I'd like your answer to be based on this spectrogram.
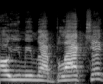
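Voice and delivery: really loud, high, deliberate remark. Speaker retelling deliberately asking a companion something loudly, retelling saying it really loud. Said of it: "I said it really loud like that".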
